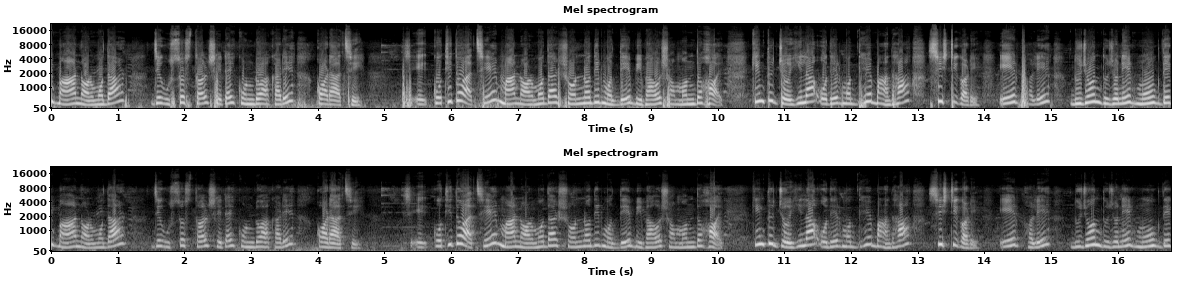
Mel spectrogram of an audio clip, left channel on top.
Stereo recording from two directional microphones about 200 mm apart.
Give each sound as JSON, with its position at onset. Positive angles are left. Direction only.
{"t": 0.1, "sound": "a woman's voice", "side_deg": 45}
